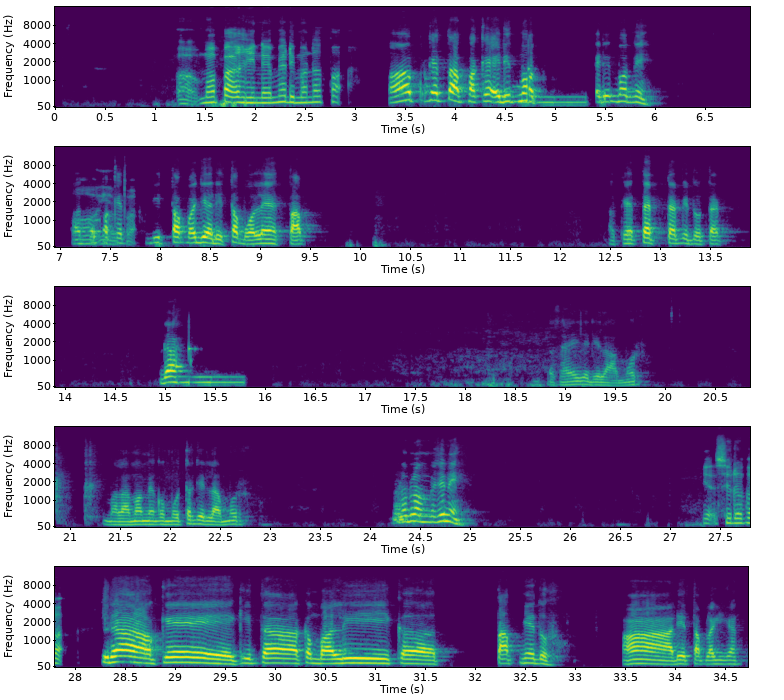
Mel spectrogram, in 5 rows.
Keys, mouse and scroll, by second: 4.8 click, 31.0 middle click, 33.4 Tab.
